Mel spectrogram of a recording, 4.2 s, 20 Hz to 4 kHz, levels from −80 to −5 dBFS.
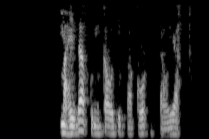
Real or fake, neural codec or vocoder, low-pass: real; none; 3.6 kHz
